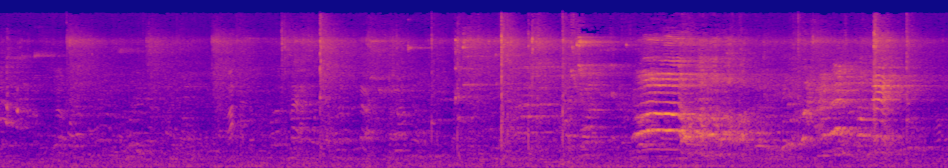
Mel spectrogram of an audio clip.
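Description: Badminton rackets hit a shuttlecock in a large echoing hall.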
